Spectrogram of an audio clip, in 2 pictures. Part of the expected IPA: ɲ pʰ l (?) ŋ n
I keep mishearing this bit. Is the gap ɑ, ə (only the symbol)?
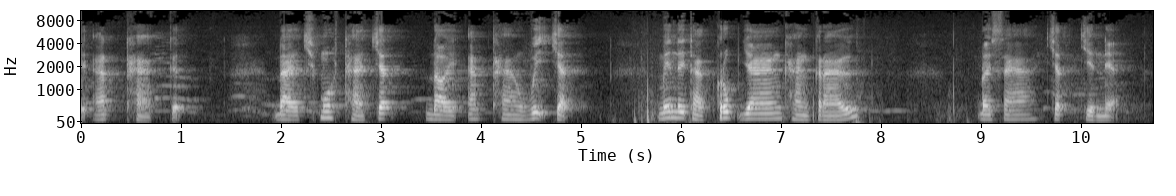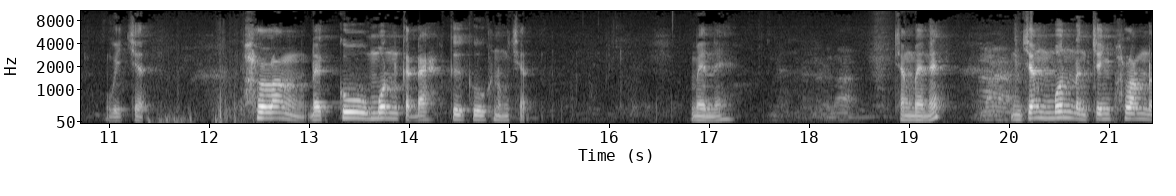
ɑ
